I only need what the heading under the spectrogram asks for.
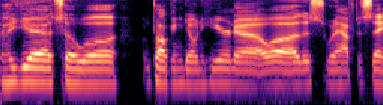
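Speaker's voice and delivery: super deep, low bass voice. Imitating a lady who always talks super deep: very deep voice. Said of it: "her voice is, like, super deep. She's like".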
